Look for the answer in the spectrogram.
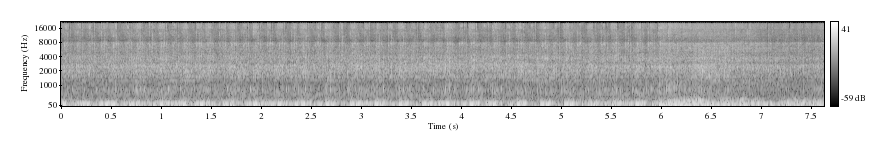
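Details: Harley-Davidson XR1200 after replacing the throttle position sensor, intake seals and o-rings: a deep, lumpy V-twin idle that holds steady through a throttle blip and settles back evenly; idle fixed.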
